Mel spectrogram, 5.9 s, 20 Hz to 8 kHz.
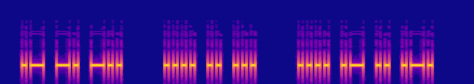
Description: Morse code, heard as a keyed tone, about 22 wpm, 700 Hz. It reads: AND HIS HAIR
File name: Book One / 13-Chapter 13 - 22 WPM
